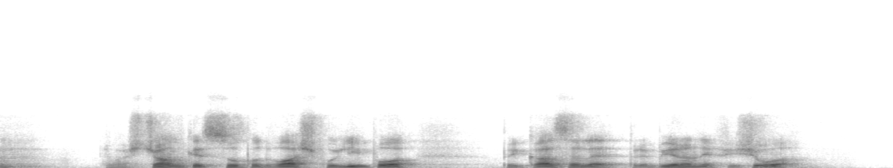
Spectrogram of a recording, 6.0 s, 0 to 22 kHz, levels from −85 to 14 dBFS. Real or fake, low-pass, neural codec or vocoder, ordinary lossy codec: fake; 7.2 kHz; codec, 16 kHz, about 1 kbps, DyCAST, with the encoder's durations; Opus, 24 kbps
